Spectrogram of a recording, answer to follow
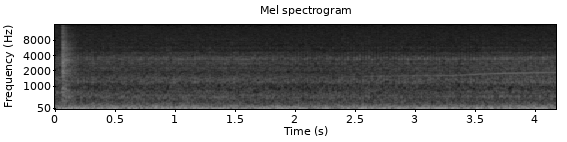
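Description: Low, steady background hum with a single click right at the start, and a faint thin whine that rises slightly in pitch over the second half.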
